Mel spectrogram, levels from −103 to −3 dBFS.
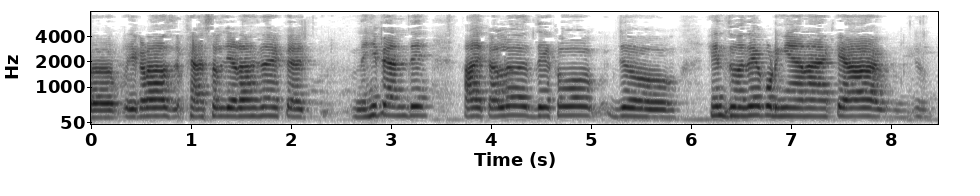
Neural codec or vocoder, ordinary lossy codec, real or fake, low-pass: none; MP3, 32 kbps; real; 7.2 kHz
